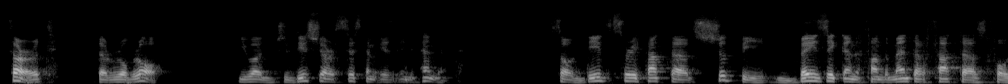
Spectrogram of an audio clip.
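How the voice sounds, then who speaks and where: A man gives a lecture in English, his voice dark and a little husky. He keeps returning to "you know" while stressing his main points. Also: mid-range voice, poor audio. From Japan. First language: Japanese. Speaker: guest speaker, China scholar. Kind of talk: lecture-style talk.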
